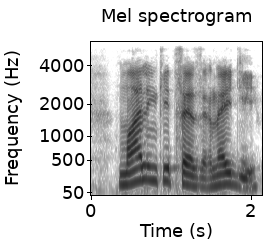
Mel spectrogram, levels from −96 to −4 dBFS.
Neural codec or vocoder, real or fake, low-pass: codec, 16 kHz, 4 kbps, FreqCodec, larger model; fake; 5.4 kHz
